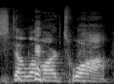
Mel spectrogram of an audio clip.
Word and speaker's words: Stella Artois: She correctly pronounces Stella Artois.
